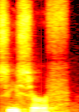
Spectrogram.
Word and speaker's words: CSRF: as session writing and abbreviated as CSRF sometimes pronounced c surf or xsrf it's an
